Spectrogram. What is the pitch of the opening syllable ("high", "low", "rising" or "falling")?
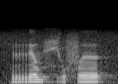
high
